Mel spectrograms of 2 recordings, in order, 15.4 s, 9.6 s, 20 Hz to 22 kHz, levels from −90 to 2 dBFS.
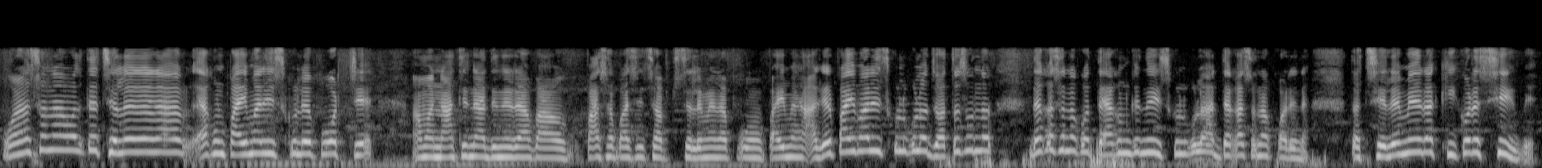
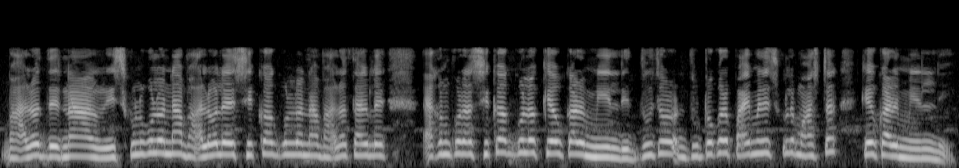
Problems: constant background noise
